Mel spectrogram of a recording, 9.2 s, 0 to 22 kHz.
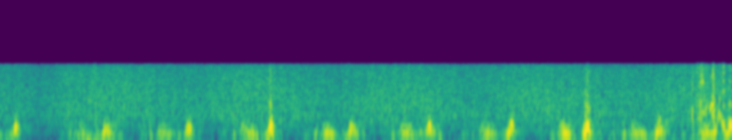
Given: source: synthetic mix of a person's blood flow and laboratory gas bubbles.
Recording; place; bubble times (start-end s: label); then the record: Doppler ultrasound of blood flow; precordium
8.61-9.11 s: bubbles
From the record:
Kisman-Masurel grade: 222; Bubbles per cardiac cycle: several, 3 to 8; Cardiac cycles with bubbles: 10 to 50%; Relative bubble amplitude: moderate (0.250 to 0.450); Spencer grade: 2 (many but less than half of the cardiac periods contain bubble signals, singularly or in groups); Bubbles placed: anywhere in the cardiac cycle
